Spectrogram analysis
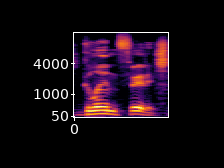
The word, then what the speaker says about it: Glenfiddich: So it's Glenfiddich, like it's spelled.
